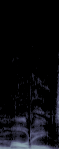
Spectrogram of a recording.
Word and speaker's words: Māori: like, as a resident New Zealander, I will just correct the room. It's pronounced Māori. So you roll the R.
